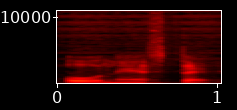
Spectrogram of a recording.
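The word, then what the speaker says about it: honest: ऑनेस्ट बताया तो मैंने दोस्तों, इसका प्रोनाउंसिएशन होगा आपका ऑनेस्ट।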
